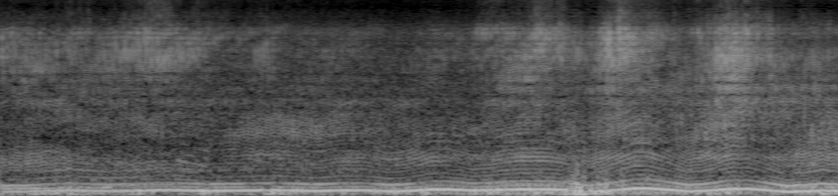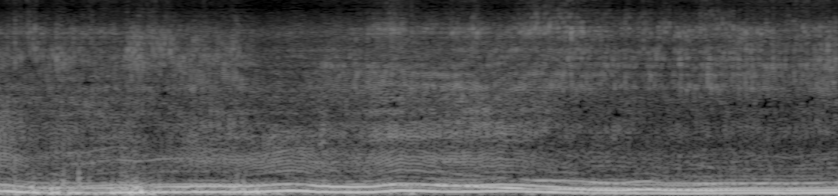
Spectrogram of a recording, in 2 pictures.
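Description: Engines of old scrap cars racing on a dirt field course, revving hard with the pitch rising and falling again and again. The sound grows gradually louder as the cars come closer.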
